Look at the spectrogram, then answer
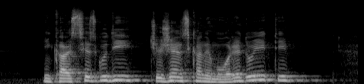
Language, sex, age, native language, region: Slovenian, male, 30-49, Slovenian, Carinthia region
